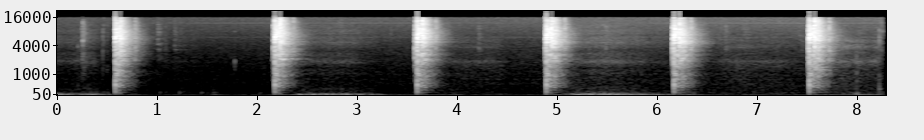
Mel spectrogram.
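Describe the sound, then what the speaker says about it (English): An Umarex TR50 air rifle fires six shots at about 15 feet, each a sharp, loud crack spaced roughly a second and a half apart, with quiet between the shots and no voices. "so this is six rounds from 15 feet away"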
